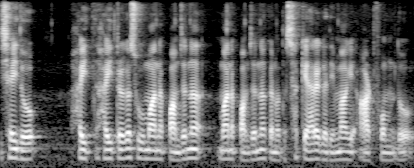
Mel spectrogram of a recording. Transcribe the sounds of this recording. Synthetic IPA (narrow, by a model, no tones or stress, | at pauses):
isajdɔ | hajhajtɾɐɡɐsumanɐpamd͡ʒɐnɐmanɐpamd͡ʒɐnɐkɐnodɔsɐkːejaɾɐɡɐdimaɡiʔa̰ɾtpʰomdɔ̰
